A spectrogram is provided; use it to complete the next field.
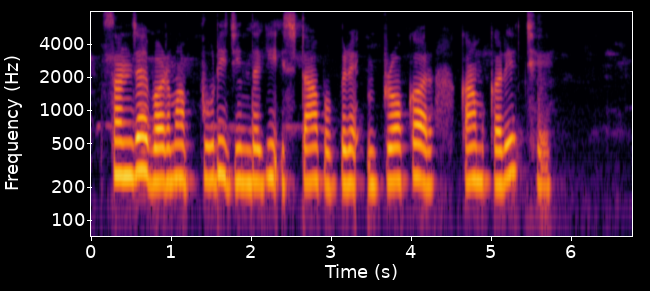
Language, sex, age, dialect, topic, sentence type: Magahi, female, 18-24, Northeastern/Surjapuri, banking, statement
